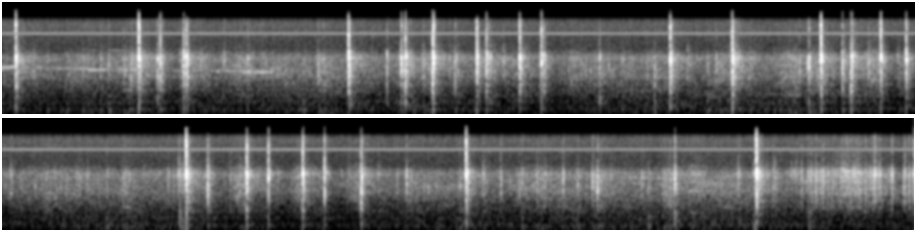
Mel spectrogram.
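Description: Fireworks display: irregularly spaced sharp bangs and crackling pops from bursting aerial shells and crackle stars, over a steady background hiss.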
